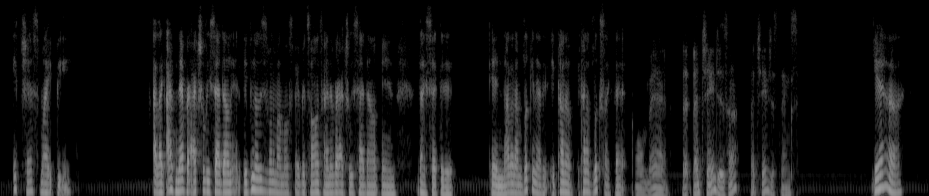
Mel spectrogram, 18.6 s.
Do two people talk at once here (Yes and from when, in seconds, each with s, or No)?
No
